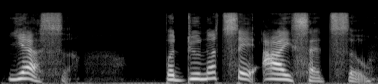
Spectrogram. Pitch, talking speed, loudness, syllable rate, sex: 210 Hz, 125 wpm, -17 LUFS, 3.1 syllables/s, female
